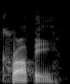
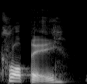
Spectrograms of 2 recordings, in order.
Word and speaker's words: crappie: And so, but it's actually pronounced crappie, like crappie. It's actually pronounced the way Luann would say crappy.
